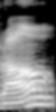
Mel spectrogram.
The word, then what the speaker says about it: row: use it this way it rhymes with cow that's what we were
